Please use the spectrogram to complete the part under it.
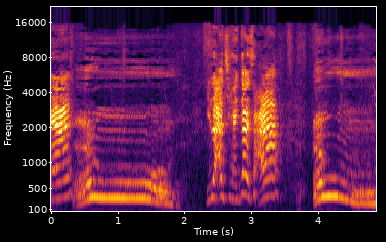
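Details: Pet Alaskan Malamute named Luoluo vocalizing to rouse its owner, still in bed with the sun high. A long, drawn-out moan sinks slowly in pitch, then comes a burst of wavering, yodel-like yowls, then another swelling, falling moan.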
